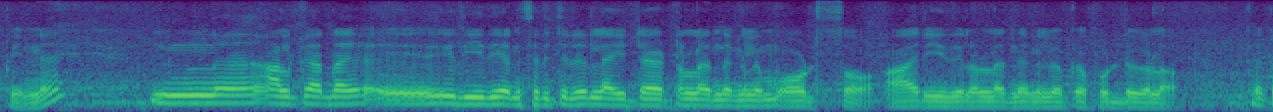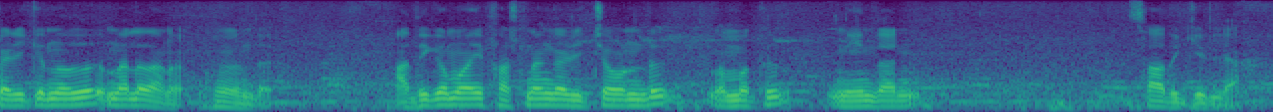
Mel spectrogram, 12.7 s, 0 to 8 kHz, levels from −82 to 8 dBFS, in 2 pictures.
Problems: constant background noise, background conversations at intervals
